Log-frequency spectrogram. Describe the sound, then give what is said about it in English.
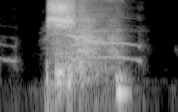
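A cat, a farm cat wanting to be let in, gives one drawn-out, raspy meow lasting about a second, after a faint brief chirp; no one is speaking. “I gotta let my cat in”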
